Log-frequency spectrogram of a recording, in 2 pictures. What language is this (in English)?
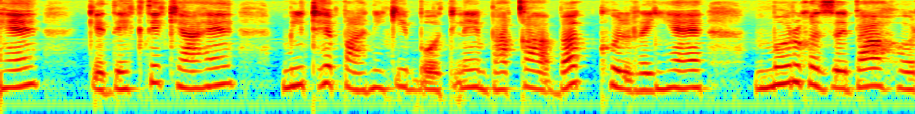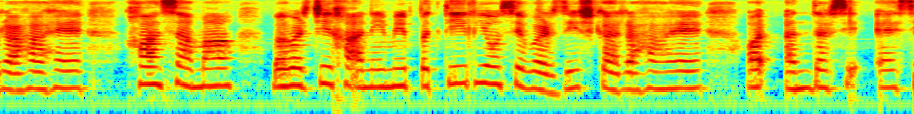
Hindi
